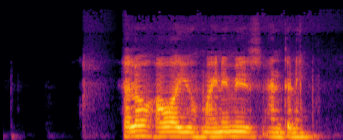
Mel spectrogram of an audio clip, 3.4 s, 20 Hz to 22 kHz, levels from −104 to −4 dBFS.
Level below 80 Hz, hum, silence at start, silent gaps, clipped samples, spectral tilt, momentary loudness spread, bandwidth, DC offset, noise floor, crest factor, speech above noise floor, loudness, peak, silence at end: -62 dBFS; none; 1.25 s; none; under 0.1%; -8 dB/octave; 9 LU; 11 kHz; under 0.1%; -85 dBFS; 16 dB; 66 dB; -20 LUFS; -4 dBFS; 0.25 s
